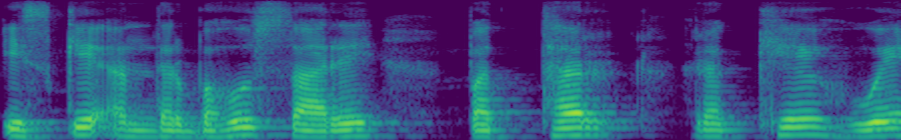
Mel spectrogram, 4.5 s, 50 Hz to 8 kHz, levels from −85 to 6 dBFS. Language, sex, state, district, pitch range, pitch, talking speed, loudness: Hindi, male, Uttar Pradesh, Lucknow, 130-155 Hz, 140 Hz, 105 wpm, -19 LUFS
